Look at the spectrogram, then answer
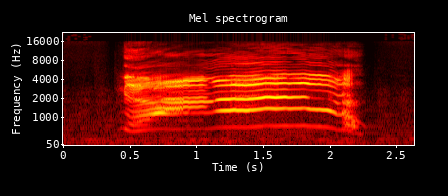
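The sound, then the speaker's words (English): A single high-pitched shriek of pain from a boy as tektite beasts bite his leg and tear into his coat, sustained for nearly two seconds and loud, then breaking off with a sharp downward crack. No other voices. “He screamed, but he could no longer move as they tore into his coat. Link shrieked”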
